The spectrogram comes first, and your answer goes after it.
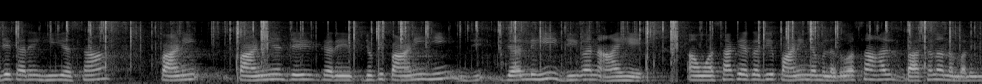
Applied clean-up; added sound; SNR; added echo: none; Wood; 5 dB; none.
